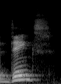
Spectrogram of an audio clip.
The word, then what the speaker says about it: DiNGK: First, I got to talk about the name DiNGK. If you look up DiNGK in the dictionary, it is phonetically spelled DINGKS.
